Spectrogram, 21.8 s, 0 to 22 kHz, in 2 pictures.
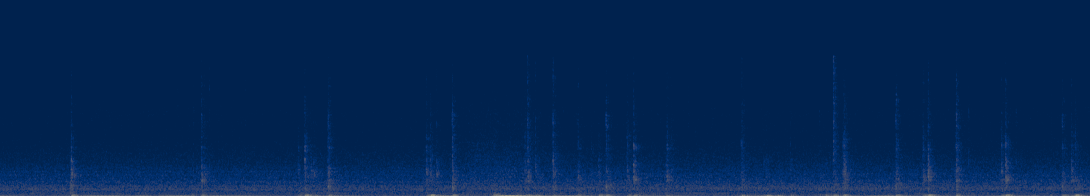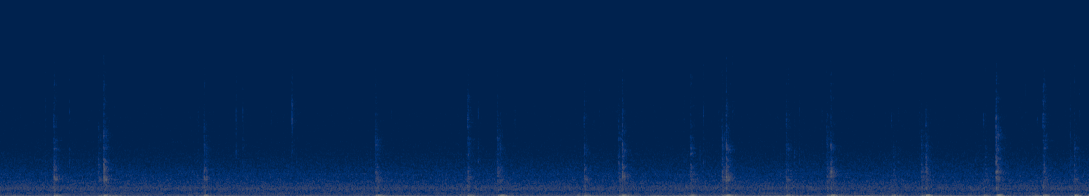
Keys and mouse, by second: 3.5 ctrl+z, 4.7 ctrl+z, 5.7 ctrl+z, 7.7 shift+f.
